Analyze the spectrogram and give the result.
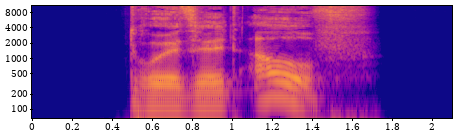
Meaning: inflection of aufdröseln: 1. second-person plural present 2. third-person singular present 3. plural imperative
- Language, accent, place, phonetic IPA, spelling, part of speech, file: German, Germany, Berlin, [ˌdʁøːzl̩t ˈaʊ̯f], dröselt auf, verb, De-dröselt auf.ogg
